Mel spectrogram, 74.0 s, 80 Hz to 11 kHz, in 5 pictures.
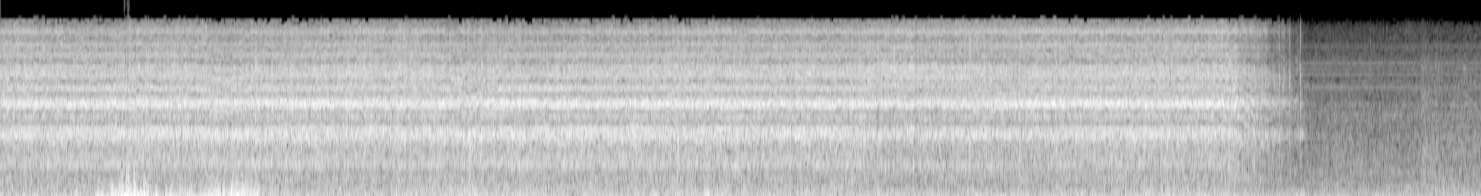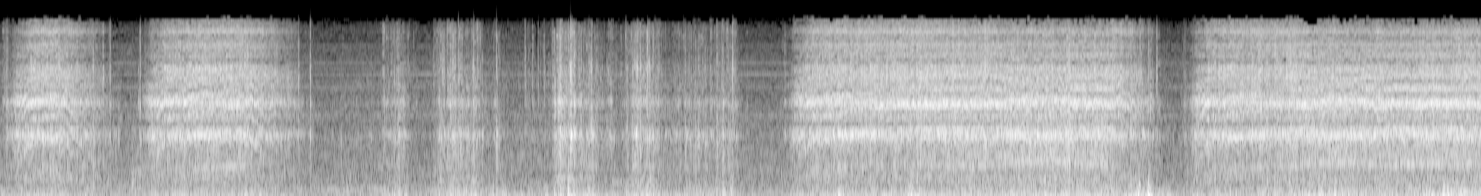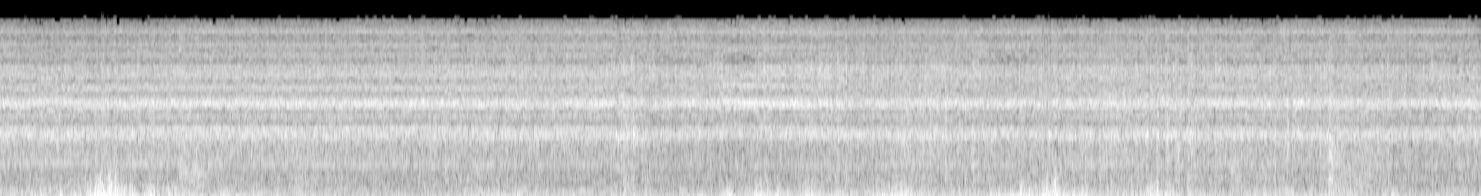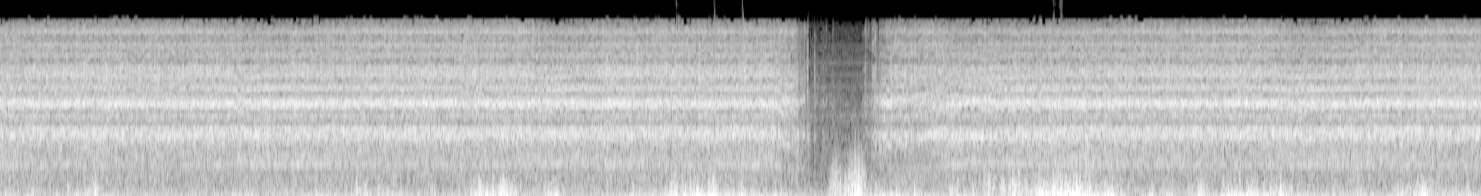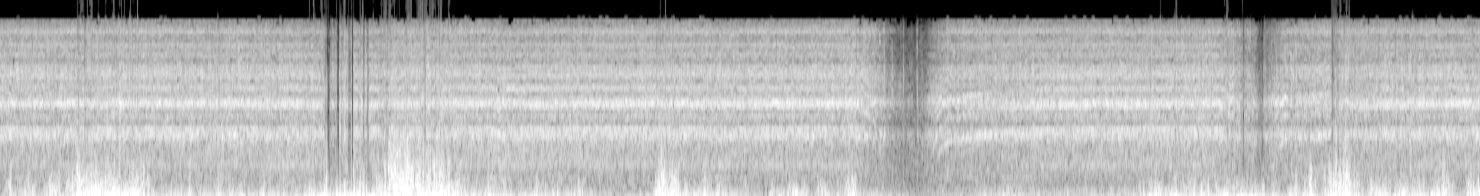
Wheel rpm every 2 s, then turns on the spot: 160, 160, 160, 160, 160, 160, 50, 30, 70, 10, 20, 80, 150, 90, 160, 160, 160, 160, 160, 160, 160, 160, 160, 160, 160, 160, 80, 160, 160, 160, 160, 160, 160, 160, 110, 140, 140.
18-22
